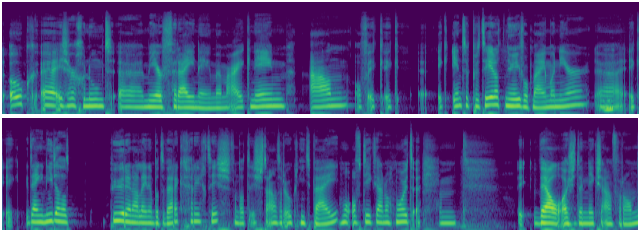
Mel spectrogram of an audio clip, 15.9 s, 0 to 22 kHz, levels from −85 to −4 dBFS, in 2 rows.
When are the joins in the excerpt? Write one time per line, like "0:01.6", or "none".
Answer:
0:12.2
0:13.4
